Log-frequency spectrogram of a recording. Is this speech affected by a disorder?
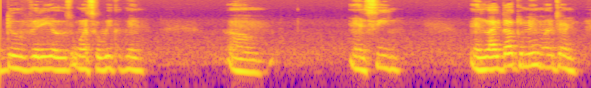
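Yes: cerebral palsy, spastic diplegia.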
